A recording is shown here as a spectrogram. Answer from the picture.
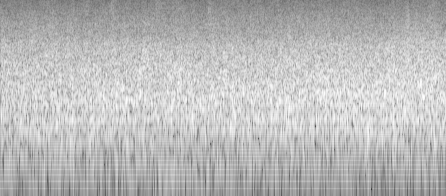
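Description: Heavy rain falling steadily, an even hiss with no single drops or other events standing out.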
